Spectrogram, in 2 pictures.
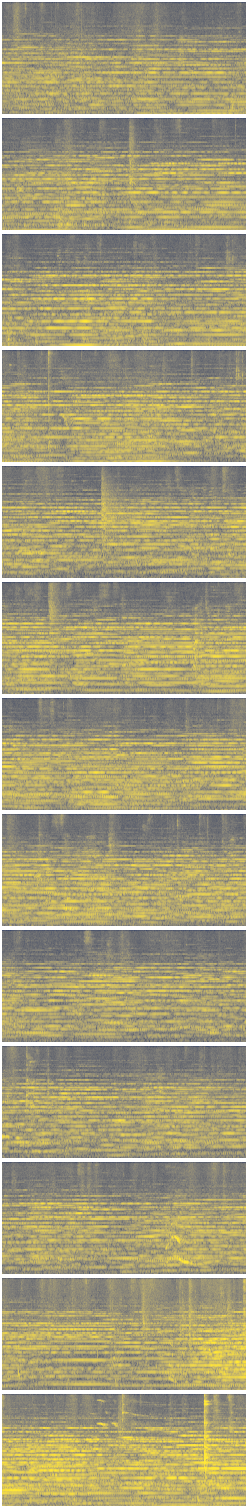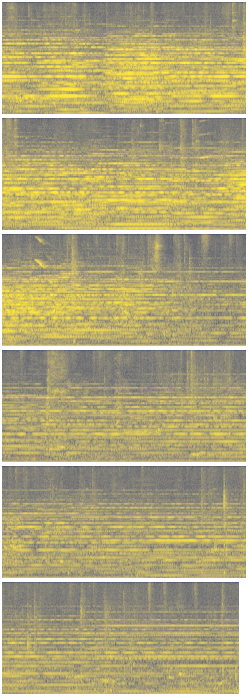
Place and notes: Camogli, Genua, Italien - Orgelspiel und ein Kommen und Gehen
Die Messe beginnt, das Leben auf dem Kirchplatz nimmt seinen Lauf. Am Kircheneingang herrscht ein Kommen und Gehen. Die unvermeindliche Vespa bildet den Schluss der himmlischen Klänge.
San Rocco Genoa, Italy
